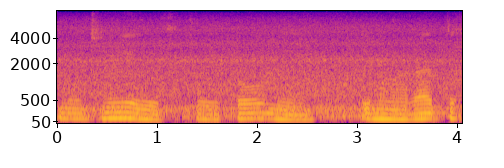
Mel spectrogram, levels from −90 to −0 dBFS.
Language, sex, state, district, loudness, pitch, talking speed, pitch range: Hindi, male, Madhya Pradesh, Katni, -18 LUFS, 100 Hz, 75 wpm, 90-105 Hz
